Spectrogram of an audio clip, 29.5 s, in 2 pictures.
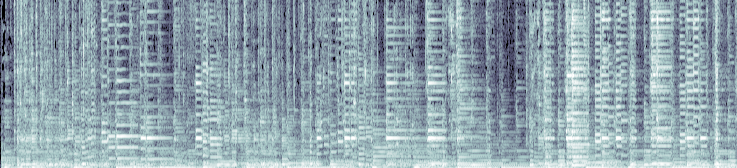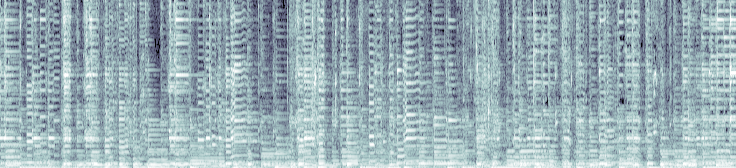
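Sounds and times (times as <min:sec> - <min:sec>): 
musette guitars: 0:00.0 - 0:29.4.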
